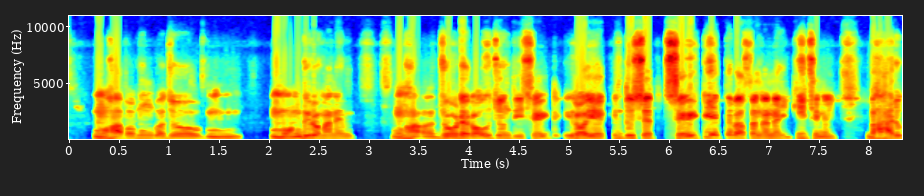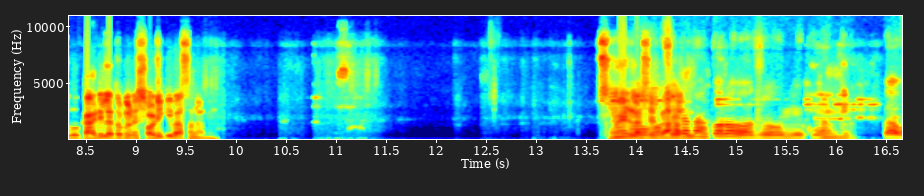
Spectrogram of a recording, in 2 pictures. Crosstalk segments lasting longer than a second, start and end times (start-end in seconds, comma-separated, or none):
14.0-16.1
